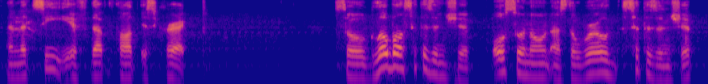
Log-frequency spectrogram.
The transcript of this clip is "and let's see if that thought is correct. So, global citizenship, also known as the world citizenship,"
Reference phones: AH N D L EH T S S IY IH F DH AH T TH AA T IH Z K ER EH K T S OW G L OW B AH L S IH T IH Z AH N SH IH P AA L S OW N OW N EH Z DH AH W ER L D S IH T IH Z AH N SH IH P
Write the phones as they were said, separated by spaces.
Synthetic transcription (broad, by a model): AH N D L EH T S S IY IH F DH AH T TH AA T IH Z K ER EH K T S OW G L OW B AH L S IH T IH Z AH N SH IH P AA L S OW N OW N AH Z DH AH W ER L D S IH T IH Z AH N SH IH P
